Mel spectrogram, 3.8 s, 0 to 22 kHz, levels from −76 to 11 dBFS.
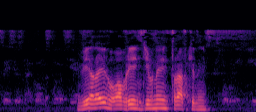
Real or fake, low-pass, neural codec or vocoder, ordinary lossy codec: fake; 7.2 kHz; vocoder, 44.1 kHz, 80 mel bands, Vocos; MP3, 32 kbps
